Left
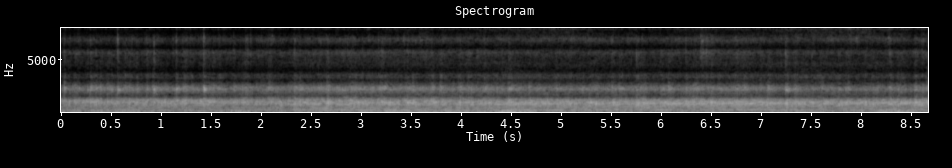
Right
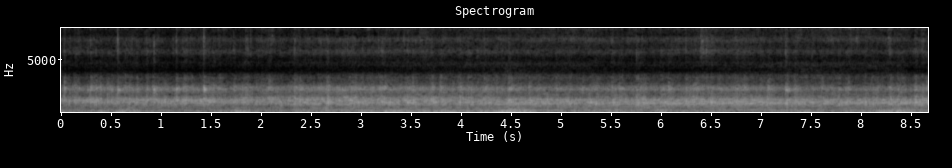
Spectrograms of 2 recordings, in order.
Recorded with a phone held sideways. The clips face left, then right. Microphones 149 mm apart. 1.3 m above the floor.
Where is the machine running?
25° left (ahead or behind).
